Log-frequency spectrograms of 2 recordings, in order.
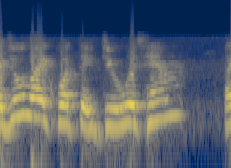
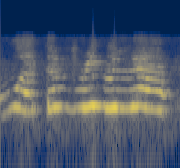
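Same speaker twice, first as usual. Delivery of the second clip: very high, drawn-out mock wail; incredulous squeal; 13 semitones higher, slower than usual. Viewer reacting to the dramatic kiss, incredulous squeal. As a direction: squeal it in hammed-up bafflement.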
